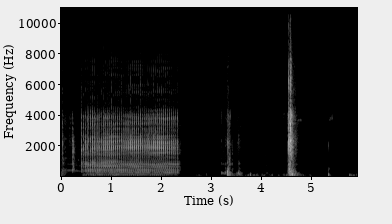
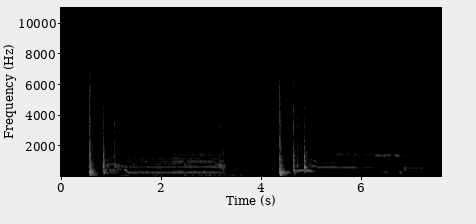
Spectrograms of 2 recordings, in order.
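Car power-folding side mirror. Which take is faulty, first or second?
first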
